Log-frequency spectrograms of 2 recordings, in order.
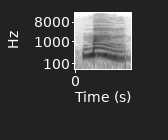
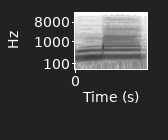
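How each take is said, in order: First: The pitch falls sharply from high to low. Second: The pitch stays high and level. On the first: It means to insult or scold. "ما تون چهار توهین کردنه" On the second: It means mother. "ما تون یک مادر"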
